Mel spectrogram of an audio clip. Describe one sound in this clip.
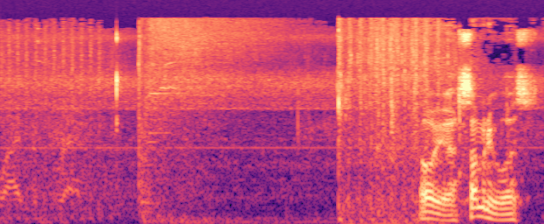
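A rifle fires several shots.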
